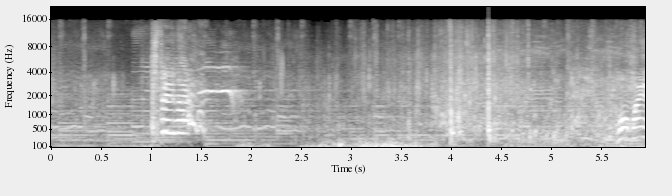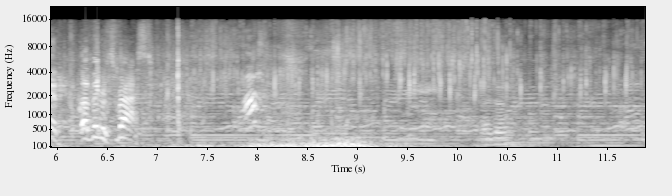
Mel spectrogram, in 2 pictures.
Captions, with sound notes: Stephen! (yelling) - Whoa man, that thing was fast! (water dripping)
